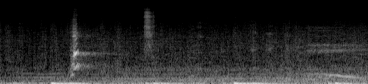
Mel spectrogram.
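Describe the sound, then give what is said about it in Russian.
A pedigree dog barks and yips, giving a few short, sharp calls spread over several seconds above a low background rumble, with no talking. “А это ваша собака? Да, моя.”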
